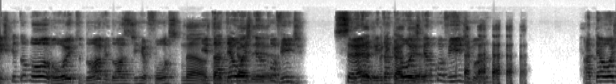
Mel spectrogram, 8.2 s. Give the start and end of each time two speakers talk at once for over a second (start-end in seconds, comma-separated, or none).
2.4-3.8, 4.6-5.8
